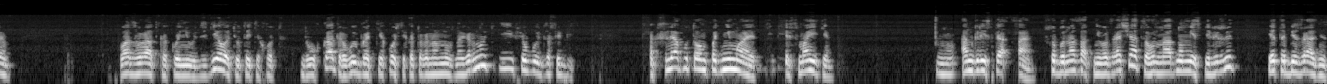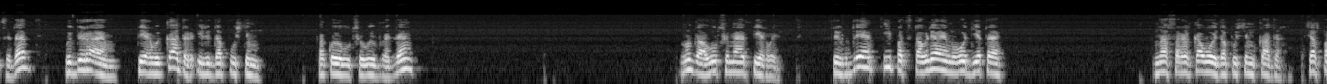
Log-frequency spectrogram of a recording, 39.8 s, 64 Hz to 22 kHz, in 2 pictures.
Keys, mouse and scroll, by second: 1.2 shift+middle click, 2.0 middle click, 4.4 click, 8.0 middle click, 8.6 shift+middle click, 11.7 click, 12.9 middle click, 15.1 a, 17.1 middle click, 20.7 click, 22.6 click, 24.6 click, 26.0 click, 28.2 click, 30.4 click, 31.2 click, 32.6 shift+d.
